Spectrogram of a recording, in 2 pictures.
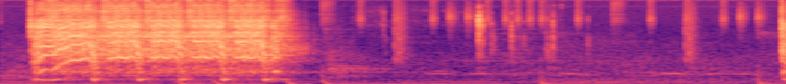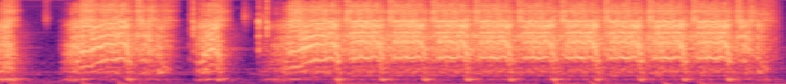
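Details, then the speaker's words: Italika WS motorcycle that won't start after an adjustment: the starter cranks in rapid even bursts but the engine never catches; spark is present but very weak. "bueno aquí nosotros si veíamos la chispa para lo mejor ustedes no porque es muy baja entonces vamos a abrir el switch y vamos a darle marcha"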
